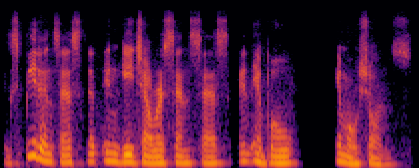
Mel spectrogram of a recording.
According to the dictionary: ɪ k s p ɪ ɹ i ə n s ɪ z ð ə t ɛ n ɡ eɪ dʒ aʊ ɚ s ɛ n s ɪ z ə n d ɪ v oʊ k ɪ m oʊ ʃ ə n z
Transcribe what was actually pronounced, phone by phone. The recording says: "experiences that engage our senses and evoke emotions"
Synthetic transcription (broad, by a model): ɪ k s p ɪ ɹ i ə n s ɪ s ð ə t ɛ n ɡ eɪ dʒ aʊ ɚ s ɛ n s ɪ s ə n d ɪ b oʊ ɪ m oʊ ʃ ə n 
